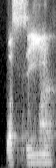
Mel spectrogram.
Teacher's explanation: سین میں کیا ہوتا ہے نا کہ ایک سیٹی سی آواز ہی نکلتی ہے سیٹی کی طرح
